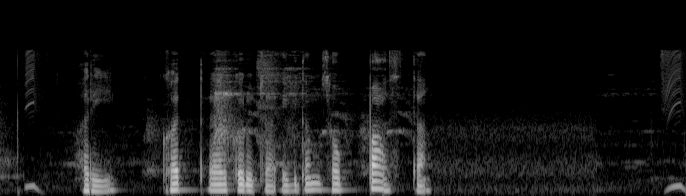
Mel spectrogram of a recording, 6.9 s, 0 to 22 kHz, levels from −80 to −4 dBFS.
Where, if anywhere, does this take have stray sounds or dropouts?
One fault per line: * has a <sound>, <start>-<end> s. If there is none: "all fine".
all fine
